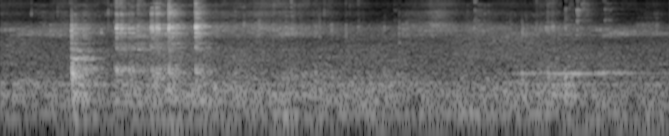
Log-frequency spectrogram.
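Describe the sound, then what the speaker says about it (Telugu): A spoon stirs cucumber pieces in a bowl for a mustard cucumber pickle, with a few bright metallic clinks early on followed by quieter scraping and stirring. "ఒకసారి కలిపేసేసుకోండి మొత్తం"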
